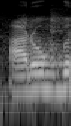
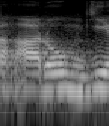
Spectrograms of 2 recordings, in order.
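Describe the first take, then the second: First: आरोग्य clipped short as "arog", with no final "ya"; wrong pronunciation. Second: आरोग्य slowly as "aa-ro-gya", with a long first "aa" and a full "gya" ending; correct pronunciation. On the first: Teacher shows the class the wrong form, clipped "arog". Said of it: "आरोग्य नहीं होता". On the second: Teacher gives students the correct form, slow and careful. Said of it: "आरोग्य होता है". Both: Shown as a demonstration.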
